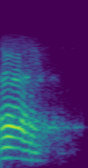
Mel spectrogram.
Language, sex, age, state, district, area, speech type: Bengali, male, 18-30, West Bengal, Uttar Dinajpur, urban, conversation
